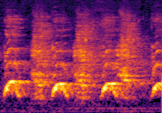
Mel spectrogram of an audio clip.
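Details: Patterdale Terrier puppies working rats in a puppy pen during an evening training session: four sharp, arched yaps, evenly spaced about half a second apart, bright and high-pitched against a quiet background.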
